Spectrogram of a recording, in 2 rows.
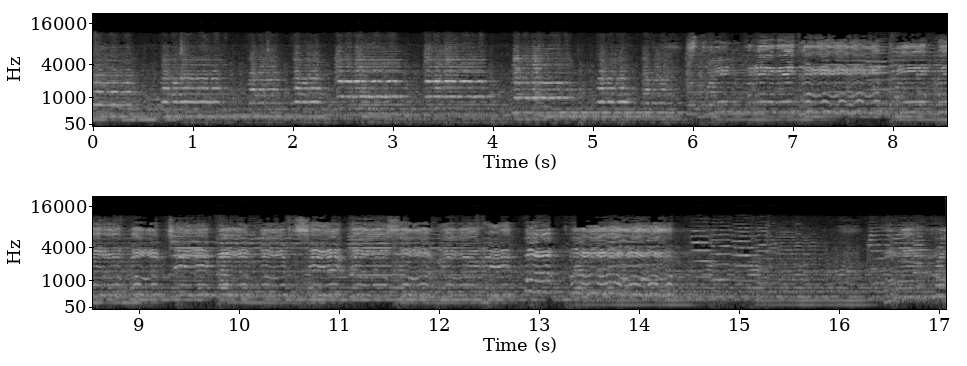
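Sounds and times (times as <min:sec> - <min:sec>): cello low held notes: 0:00.0 - 0:17.0
flute: 0:00.0 - 0:17.0
viola: 0:00.0 - 0:17.0
violin: 0:00.0 - 0:17.0
operatic woman singing: 0:06.0 - 0:14.7, 0:16.3 - 0:17.0.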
